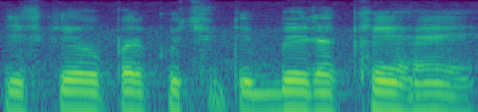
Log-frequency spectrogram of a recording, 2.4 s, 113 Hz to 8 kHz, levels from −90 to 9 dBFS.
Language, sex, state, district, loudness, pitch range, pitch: Hindi, male, Uttar Pradesh, Lucknow, -16 LUFS, 115-125 Hz, 120 Hz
